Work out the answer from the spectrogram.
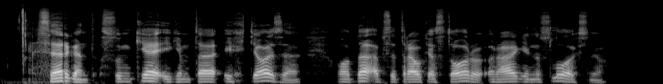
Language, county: Lithuanian, Kaunas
